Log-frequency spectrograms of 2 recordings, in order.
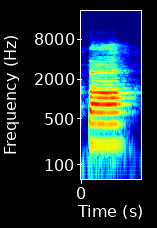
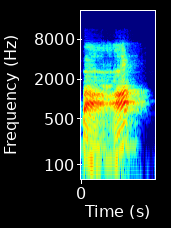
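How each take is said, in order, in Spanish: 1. Se dice con un tono alto y plano. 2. Se dice con un tono que baja y luego sube. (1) "la primera palabra significa ocho y se pronuncia pa" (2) "Luego tengo pa, pa, significa blanco"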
